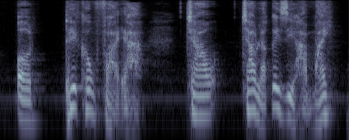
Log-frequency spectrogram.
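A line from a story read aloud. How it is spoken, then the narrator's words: Stammering. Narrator (Vietnamese): Hữu lắp bắp nói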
